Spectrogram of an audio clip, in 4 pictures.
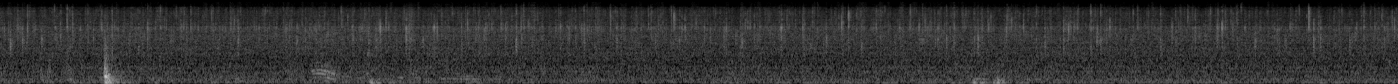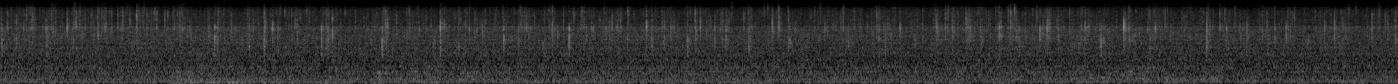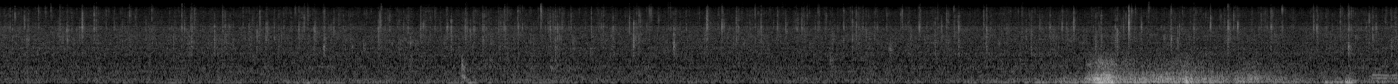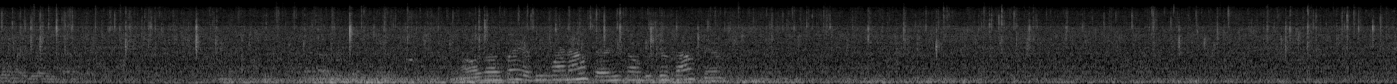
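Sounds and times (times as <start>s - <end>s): steady rain falling: 0.0s - 55.9s.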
